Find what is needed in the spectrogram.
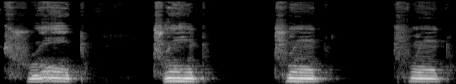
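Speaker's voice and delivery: each tromp punched loud and slow; loud measured tromps; heavy tromping. A narrator's reading. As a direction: stomp out the hoofbeats. Hoofbeats on the bridge.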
